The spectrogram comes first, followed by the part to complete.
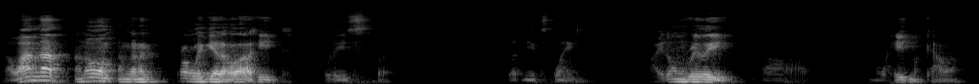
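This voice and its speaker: With a non-native accent, a man talks at a medium pitch with ordinary variation. His pauses are long and frequent. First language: not English. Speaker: whisky reviewer. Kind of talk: product review. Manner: halting; animated.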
